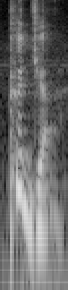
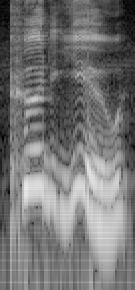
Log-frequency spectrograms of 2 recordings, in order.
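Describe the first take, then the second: First: The second word is reduced to a weak ya. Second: The second word is a full you sound.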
